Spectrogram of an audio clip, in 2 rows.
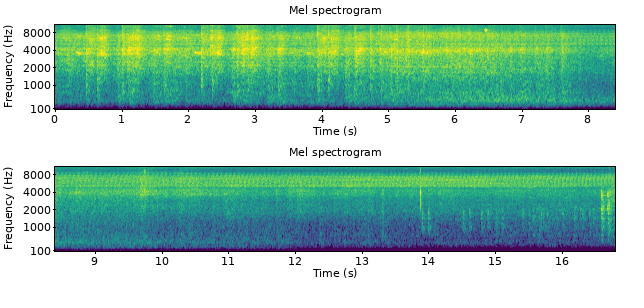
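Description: Container freight train passing: the wagon wheels clatter over the rail joints with a steady run of clicks. About eight seconds in the rear EF67 electric banking locomotive goes by and the sound drops and fades as the train draws away.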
